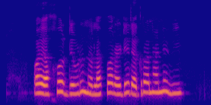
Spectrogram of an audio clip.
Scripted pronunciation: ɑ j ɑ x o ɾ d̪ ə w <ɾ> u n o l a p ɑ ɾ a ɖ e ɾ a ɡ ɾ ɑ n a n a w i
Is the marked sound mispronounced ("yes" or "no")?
yes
